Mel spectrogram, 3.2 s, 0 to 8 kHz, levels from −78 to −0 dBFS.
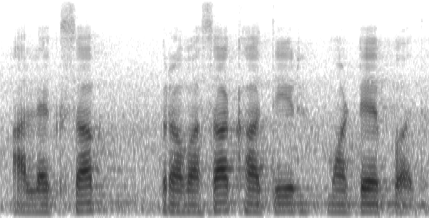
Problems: none marked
